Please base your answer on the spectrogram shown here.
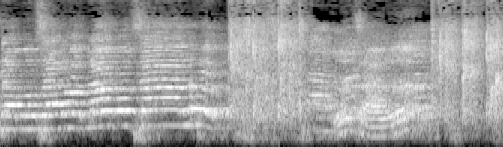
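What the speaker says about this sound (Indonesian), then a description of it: "kita kasih tepuk salut." A school class of children chants together in unison and claps along in a rhythmic cheer, voices close and loud, with the clapping and tapping growing more prominent toward the end.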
